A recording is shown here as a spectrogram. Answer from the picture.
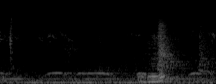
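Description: Soft, drawn-out cooing of a dove, repeating in the background, with a short smacking sound, a kiss, about a second and a half in.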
